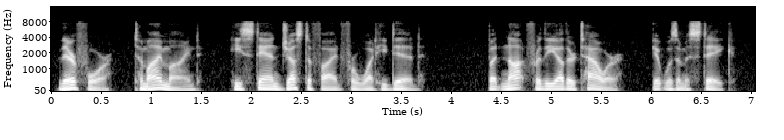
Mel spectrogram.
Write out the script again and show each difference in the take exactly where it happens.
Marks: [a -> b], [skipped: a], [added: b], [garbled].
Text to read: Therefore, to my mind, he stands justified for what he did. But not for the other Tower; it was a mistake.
Therefore, to my mind, he [stands -> stand] justified for what he did. But not for the other Tower; it was a mistake.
